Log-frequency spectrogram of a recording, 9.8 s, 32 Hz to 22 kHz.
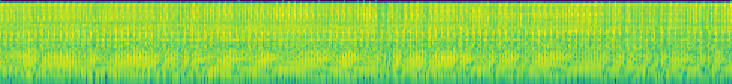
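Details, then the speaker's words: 250cc Jiangshe air-cooled ATV at a rough cold idle: loud, fast metallic ticking at about four a second. There is a lot of rocker-arm play, so the valve clearance is excessive and needs adjusting. "I'm going to start it and let you hear the sound it makes, there's some sort of kicking into the iron, a really loud sound."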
